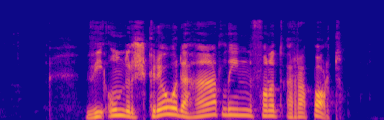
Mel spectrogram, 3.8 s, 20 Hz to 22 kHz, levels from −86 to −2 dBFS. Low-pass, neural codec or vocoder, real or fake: 10.8 kHz; none; real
